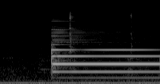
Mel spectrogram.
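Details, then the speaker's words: Grandfather clock tube-gong chime after hammer refurbishment, bench test stand, faceplate off: single clean strike, clear ringing tone fading evenly without buzz or rattle; this tube always sounded okay and now sounds even better. "Oh, yeah. That sounds even better than it did before. This one was always okay."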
